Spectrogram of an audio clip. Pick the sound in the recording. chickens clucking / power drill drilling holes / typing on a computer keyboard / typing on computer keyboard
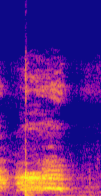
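chickens clucking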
